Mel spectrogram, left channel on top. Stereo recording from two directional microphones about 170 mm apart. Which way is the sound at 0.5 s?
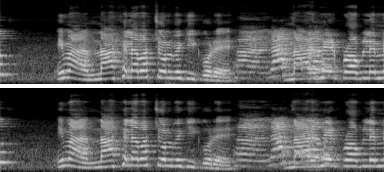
Centre (ahead or behind).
